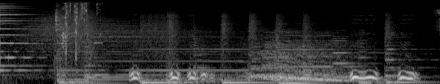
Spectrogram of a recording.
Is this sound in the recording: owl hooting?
yes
